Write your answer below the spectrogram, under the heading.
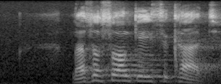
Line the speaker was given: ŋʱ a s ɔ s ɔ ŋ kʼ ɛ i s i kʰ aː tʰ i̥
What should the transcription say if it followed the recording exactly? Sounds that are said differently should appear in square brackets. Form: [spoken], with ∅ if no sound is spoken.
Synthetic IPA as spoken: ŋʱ a s ɔ s ɔ ŋ kʼ ɛ i s i kʰ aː tʰ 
